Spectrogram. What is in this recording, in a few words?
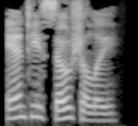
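"antisocially", British English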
